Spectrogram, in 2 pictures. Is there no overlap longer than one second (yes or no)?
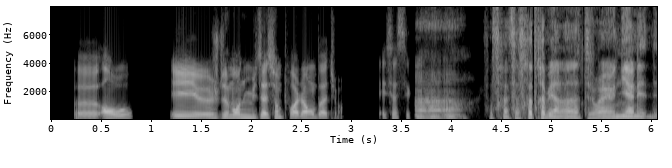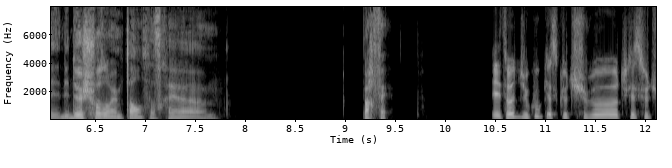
yes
